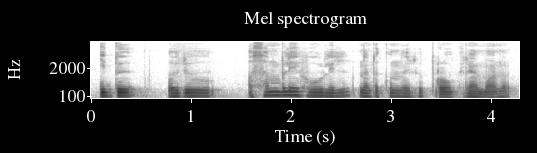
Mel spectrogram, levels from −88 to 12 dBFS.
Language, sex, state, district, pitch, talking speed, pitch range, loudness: Malayalam, male, Kerala, Kollam, 125 Hz, 100 wpm, 115-135 Hz, -20 LUFS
